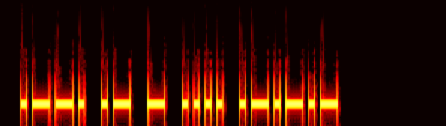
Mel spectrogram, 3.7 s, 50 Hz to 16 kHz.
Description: Morse code, heard as a keyed tone, about 25 wpm, 700 Hz. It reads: PATH.
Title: Sentences from Top 1400 Words 25wpm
